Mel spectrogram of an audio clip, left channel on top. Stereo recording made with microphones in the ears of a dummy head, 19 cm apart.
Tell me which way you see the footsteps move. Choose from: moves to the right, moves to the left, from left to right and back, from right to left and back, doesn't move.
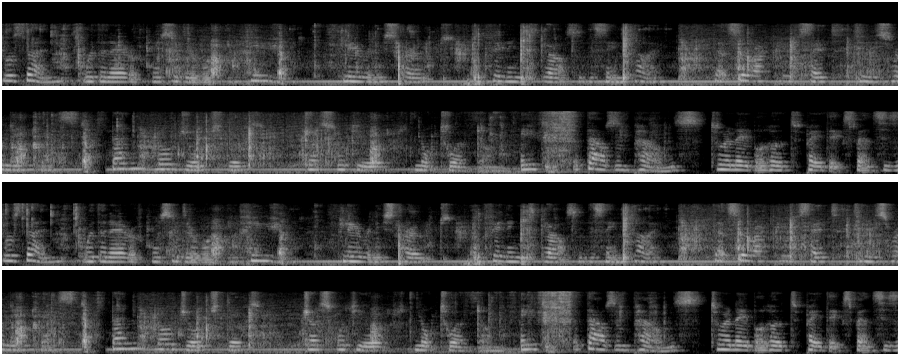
from left to right and back.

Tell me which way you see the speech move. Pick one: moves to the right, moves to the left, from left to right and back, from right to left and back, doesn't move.
doesn't move.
